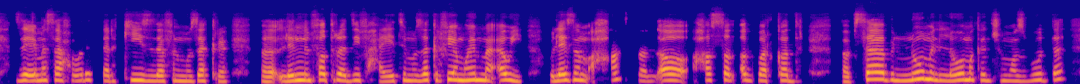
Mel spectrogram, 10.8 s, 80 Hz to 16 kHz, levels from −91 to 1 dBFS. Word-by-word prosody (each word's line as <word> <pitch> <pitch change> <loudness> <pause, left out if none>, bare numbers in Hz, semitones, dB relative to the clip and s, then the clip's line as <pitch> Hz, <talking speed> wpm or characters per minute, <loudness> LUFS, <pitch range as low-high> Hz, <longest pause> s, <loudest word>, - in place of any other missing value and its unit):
زي 240 0 +3
مثلًا 255 +1 -1
حوار 235 -1 -8
التركيز 240 -1 -1
ده 225 - +1
في 225 +2 -10
المذاكرة. 225 -2 -4 0.3
فلإن 220 +5 +3
الفترة 260 0 +1
دي 250 +2 -3
في - - -15
حياتي 220 +5 -5
المذاكرة 260 +2 -1
فيها 280 +3 +3
مهمة 260 0 +5
أوي. 255 -5 +1 0.3
ولازم 255 +4 +3
أحصّل 255 -5 -8
آه 245 -2 +4
أحصّل 260 0 -3
أكبر 245 -2 -2
قدر، 240 -4 -4 0.4
فبسبب 290 +8 +3
النوم 275 +6 +4
اللي 245 -4 -1
هو 265 +2 +4
ما 275 - +3
كانش 245 -2 -7
مضبوط 230 +2 -6
ده، 300 +3 -3
250 Hz, 165 wpm, -23 LUFS, 230-265 Hz, 0.4 s, مهمة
